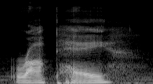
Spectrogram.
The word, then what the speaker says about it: Hapé: So this is pronounced Hapé.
